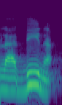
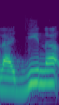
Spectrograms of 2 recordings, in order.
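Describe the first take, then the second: First: The middle consonant is a d sound. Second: The middle consonant is a j sound. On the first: "illaladina jadi dal" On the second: "illallajina jadi jim"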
